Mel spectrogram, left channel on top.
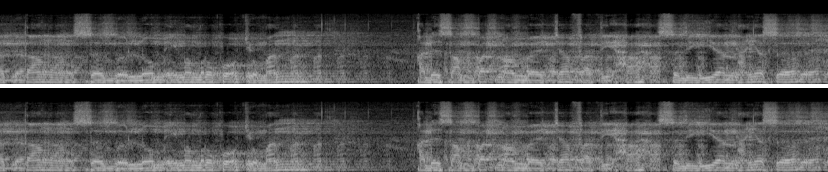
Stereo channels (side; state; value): both; normal; correlation 0.53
